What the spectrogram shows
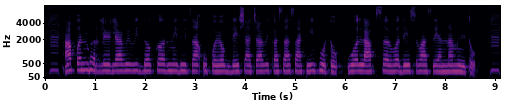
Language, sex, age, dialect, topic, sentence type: Marathi, female, 25-30, Standard Marathi, banking, statement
